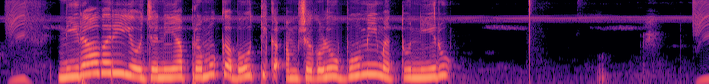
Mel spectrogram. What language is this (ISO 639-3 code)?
kan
